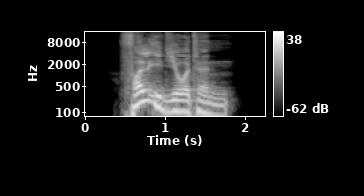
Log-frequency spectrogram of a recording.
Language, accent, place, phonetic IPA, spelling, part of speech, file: German, Germany, Berlin, [ˈfɔlʔiˌdi̯oːtɪn], Vollidiotin, noun, De-Vollidiotin.ogg
- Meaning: female equivalent of Vollidiot (“complete idiot”)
